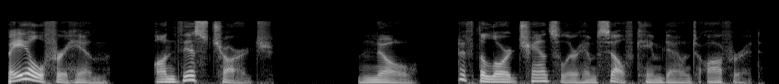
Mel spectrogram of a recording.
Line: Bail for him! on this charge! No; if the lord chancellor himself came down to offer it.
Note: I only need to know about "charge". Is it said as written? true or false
true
